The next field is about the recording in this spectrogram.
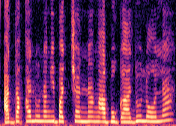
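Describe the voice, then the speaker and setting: An actress in a radio drama playing a giggly, earnest young granddaughter. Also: female voice, high-pitched, fairly even intonation, brisk, fairly bright tone.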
